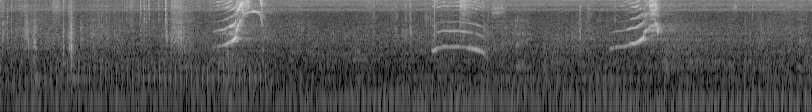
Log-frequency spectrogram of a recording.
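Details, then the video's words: A baby monkey called Leo or Rainbow, denied milk by its mother, gives three short, thin squeaks that rise and fall, spaced about a second apart, against a low background hum. "Very Pity Rainbow Beg Milk Mom But Mom Rejected Hardly"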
